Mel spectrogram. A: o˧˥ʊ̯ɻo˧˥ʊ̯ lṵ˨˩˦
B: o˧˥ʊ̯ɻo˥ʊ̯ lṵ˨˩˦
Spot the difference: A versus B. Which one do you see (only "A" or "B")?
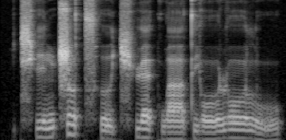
B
